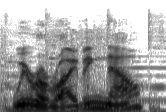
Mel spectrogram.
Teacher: intonation rather than by switching up verb tenses like in English by inflecting up at the end of the phrase we're arriving now becomes a question · a question is posed via intonation rather than by switching up verb tenses like in English by inflecting up at the end of the phrase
